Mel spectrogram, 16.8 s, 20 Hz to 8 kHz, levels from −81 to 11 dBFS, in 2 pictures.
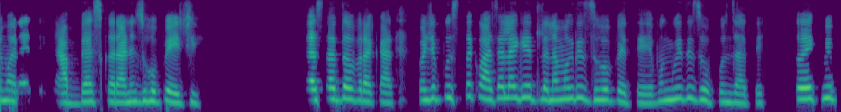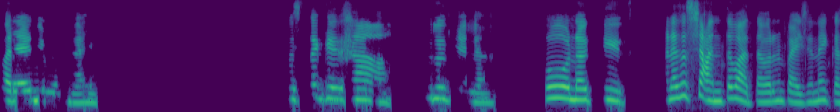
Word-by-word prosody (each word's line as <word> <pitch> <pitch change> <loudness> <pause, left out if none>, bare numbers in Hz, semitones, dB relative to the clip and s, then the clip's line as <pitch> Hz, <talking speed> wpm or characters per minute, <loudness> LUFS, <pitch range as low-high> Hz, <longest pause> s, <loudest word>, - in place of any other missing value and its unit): म्हणायचे, 245 - -2
की 425 - -21
"अभ्यास 205 +2 0
करा" 215 -2 +3
आणि 210 +2 +2
झोप 225 +1 -1
यायची. 200 -3 +2 1.1
तसा 250 +2 +4
तो 275 -2 +4
प्रकार. 215 -3 -1 0.3
म्हणजे 250 +2 0
पुस्तक 305 +2 -4
वाचायला 290 +2 +2
घेतलं 270 -3 0
ना, 250 - +2
मग 275 +2 0
ती 295 - 0
झोप 250 -1 -1
येते, 190 -2 -4
मग 220 +5 -6
मी 280 +2 +1
ती 290 - -1
झोपून 225 -5 -3
जाते. 195 -1 -6 0.3
तो 270 - +6
एक 275 -1 +7
मी 295 0 +2
पर्याय 230 -1 +4
निवडला 210 -4 -4
आहे. 195 0 -4 2.0
मस्त, 255 +6 -5
गिर 275 -1 +1
हां. 240 -6 0 0.4
सुरू 280 0 0
केलं. 210 -3 -7 0.6
हो. 290 0 +7
नक्कीच. 255 -3 +2 0.4
आणि 275 - +3
असं 330 +4 +3
शांत 230 -1 +4
वातावरण 215 -2 0
पाहिजे, 210 -3 -4
नाही 240 +3 -2
का. 210 - -5
235 Hz, 155 wpm, -23 LUFS, 210-270 Hz, 2.0 s, एक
